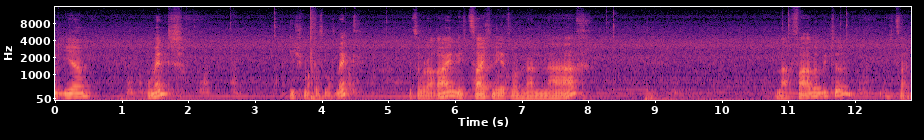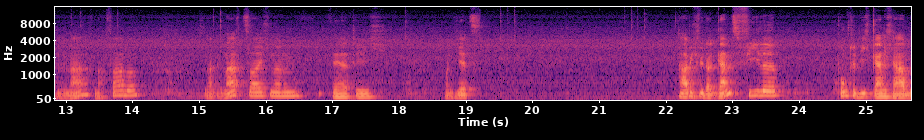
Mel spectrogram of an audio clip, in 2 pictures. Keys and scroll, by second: 3.9 BackSpace.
